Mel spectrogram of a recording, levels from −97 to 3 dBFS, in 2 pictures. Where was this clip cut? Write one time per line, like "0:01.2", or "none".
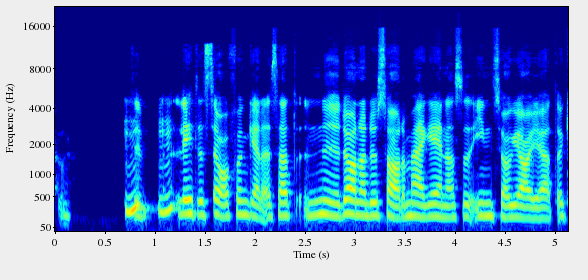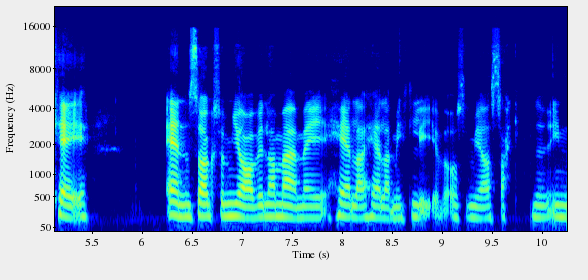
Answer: none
